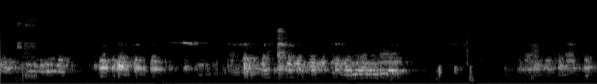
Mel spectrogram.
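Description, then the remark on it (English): A tinny, lo-fi recording of a rooster crowing plays in the background through a small speaker, with several drawn-out crows repeating back to back over about six seconds. “So I just figured we can keep this going in the background throughout the space to commemorate Rooster”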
